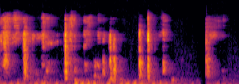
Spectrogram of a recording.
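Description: Paper being handled and pressed down on a spiral-bound planner: a quick, irregular run of small clicks and crackles that stops shortly before the end.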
